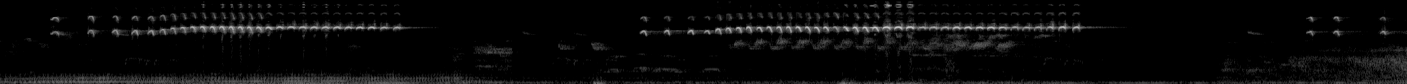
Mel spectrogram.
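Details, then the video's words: Songbird 'ngikik' calling from a lure recording of varied singing birds: two long, fast, high trills, each swelling and holding steady for several seconds, separated by a quiet gap, then brief single notes. "burung ngikik panjang"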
